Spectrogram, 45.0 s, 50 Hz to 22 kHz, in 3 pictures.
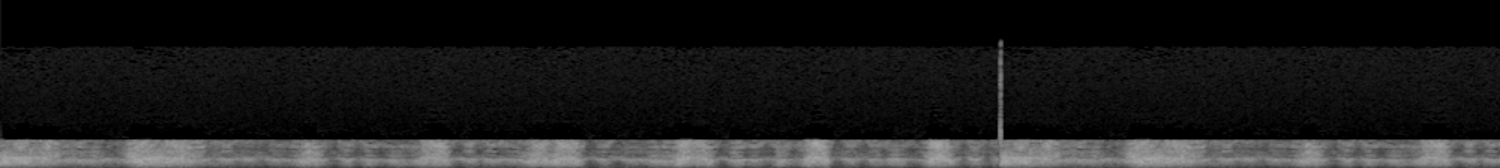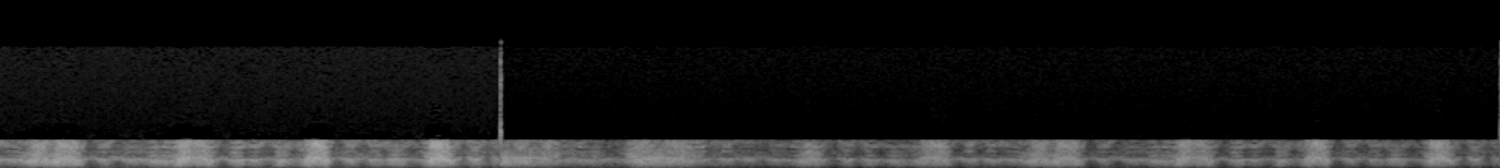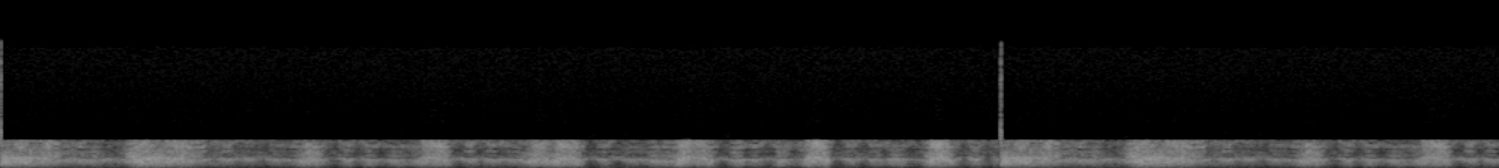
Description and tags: tv static slowed down and looped kinda
tv static looped and slowed down kinda
performance, art, MTC500-M002-s14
